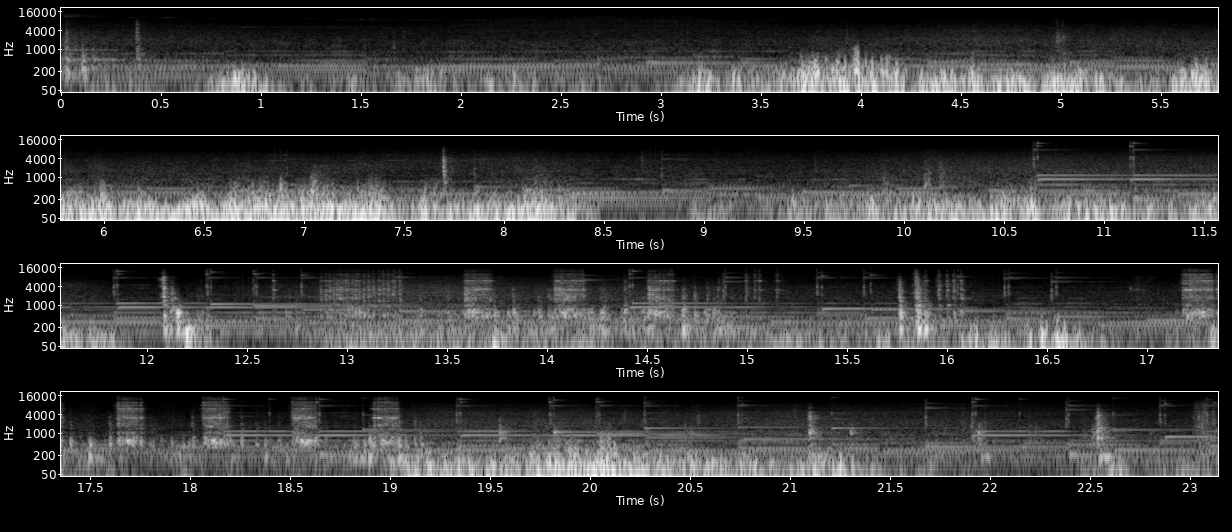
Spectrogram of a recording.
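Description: Background music with a socket wrench ratcheting over it as the nuts on a strut tower are turned. The clicks come in dense runs, busiest in the second half.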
